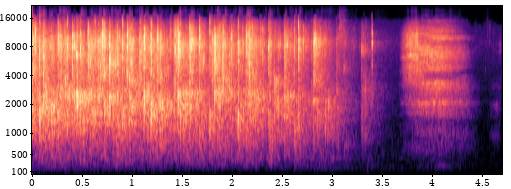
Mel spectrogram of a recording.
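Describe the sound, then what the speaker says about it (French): Crowd at an award ceremony for a women's entrepreneurship challenge claps warmly, the applause thinning and fading out, then a brief final burst before silence. "j'estime que ça mérite quand même un applaudissement"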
